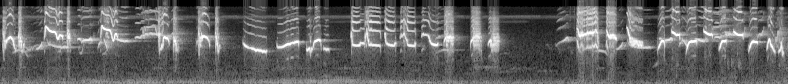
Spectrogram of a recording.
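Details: Oriental magpie-robin in full gacor ngeplong song, played to get quiet birds singing: rapid series of varied whistles, downslurred and upswept notes and sharp chips, with a brief pause midway before the fast phrases resume.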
